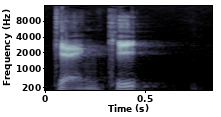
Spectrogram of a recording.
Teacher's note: Genki is accented on the first syllable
